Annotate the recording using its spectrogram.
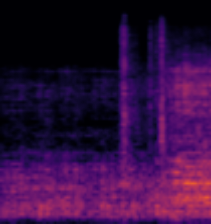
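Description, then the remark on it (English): A train corridor door is pulled open on a moving train over a steady rattling rumble; about halfway through a sharp clatter breaks in and the rushing, hissing train noise grows louder and stays up. “Open that door, Watson.”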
